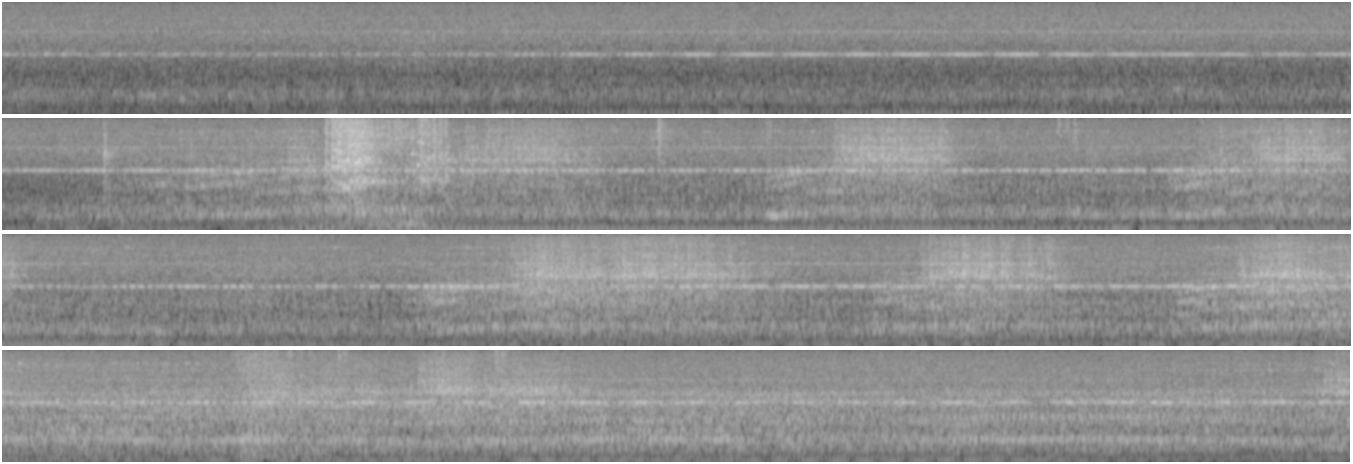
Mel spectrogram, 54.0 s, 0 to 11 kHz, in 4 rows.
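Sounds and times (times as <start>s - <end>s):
constant high whine: 0.0s - 53.9s
piling rig diesel engine: 0.0s - 53.9s
pile hammer running: 14.4s - 19.4s, 38.9s - 47.9s.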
